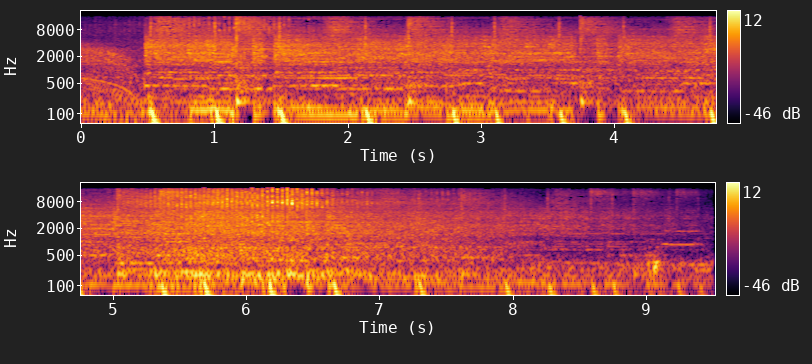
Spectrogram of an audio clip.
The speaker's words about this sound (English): Well, train stopping.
